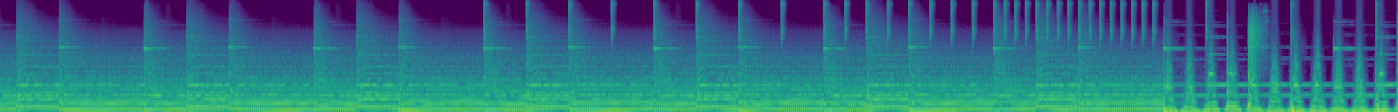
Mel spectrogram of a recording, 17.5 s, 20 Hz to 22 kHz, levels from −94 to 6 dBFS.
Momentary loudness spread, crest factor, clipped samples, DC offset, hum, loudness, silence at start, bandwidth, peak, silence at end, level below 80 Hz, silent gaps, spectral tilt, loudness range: 3 LU; 16 dB; under 0.1%; under 0.1%; none; -21 LUFS; 0 s; over 20 kHz; -4 dBFS; 0 s; -28 dBFS; none; -6 dB/octave; 2 LU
